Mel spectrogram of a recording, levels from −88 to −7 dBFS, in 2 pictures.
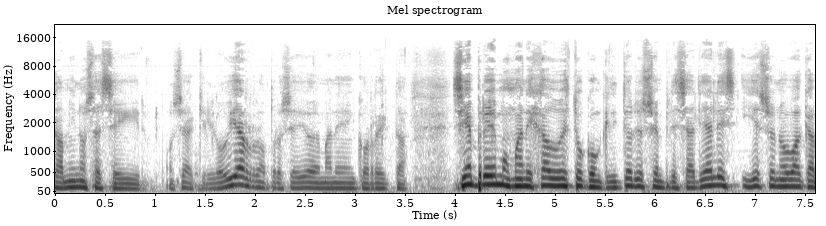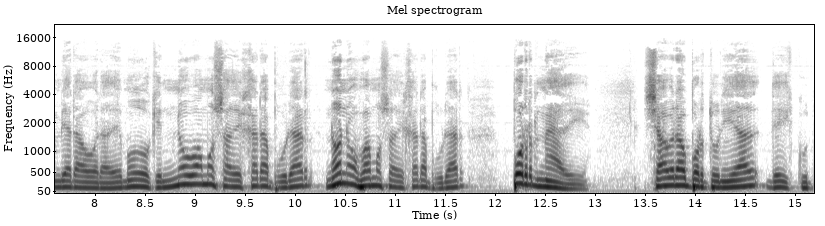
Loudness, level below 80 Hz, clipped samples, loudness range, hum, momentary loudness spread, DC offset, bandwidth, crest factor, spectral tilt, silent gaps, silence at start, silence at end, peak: -26 LUFS; -56 dBFS; under 0.1%; 7 LU; none; 16 LU; under 0.1%; 14 kHz; 20 dB; -7.5 dB/octave; none; 0 s; 0 s; -6 dBFS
